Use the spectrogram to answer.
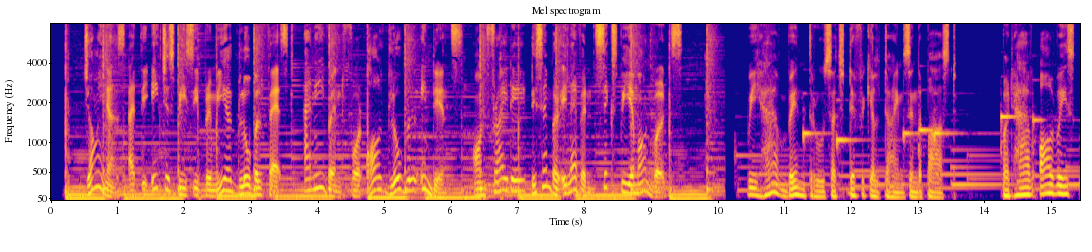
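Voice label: English Commercial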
